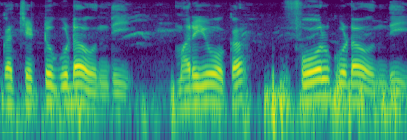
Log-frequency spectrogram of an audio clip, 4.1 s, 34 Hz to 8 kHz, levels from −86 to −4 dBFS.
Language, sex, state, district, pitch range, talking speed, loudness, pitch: Telugu, female, Andhra Pradesh, Sri Satya Sai, 115-150 Hz, 130 wpm, -15 LUFS, 140 Hz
